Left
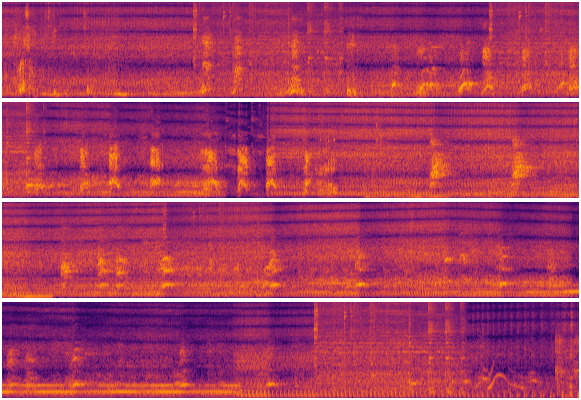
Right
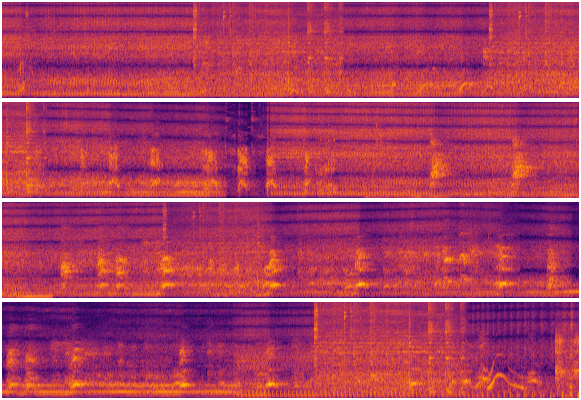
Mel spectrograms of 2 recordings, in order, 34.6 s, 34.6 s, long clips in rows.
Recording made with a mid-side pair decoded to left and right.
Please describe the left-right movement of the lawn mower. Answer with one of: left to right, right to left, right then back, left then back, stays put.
left then back.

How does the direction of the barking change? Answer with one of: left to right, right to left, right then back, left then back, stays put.
left to right.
